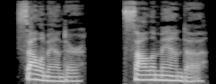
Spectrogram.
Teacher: Stress sal and keep man soft. The der is light.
